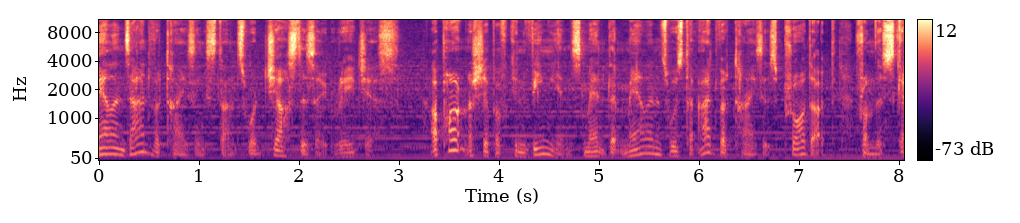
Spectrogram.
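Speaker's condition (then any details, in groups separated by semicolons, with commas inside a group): No condition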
